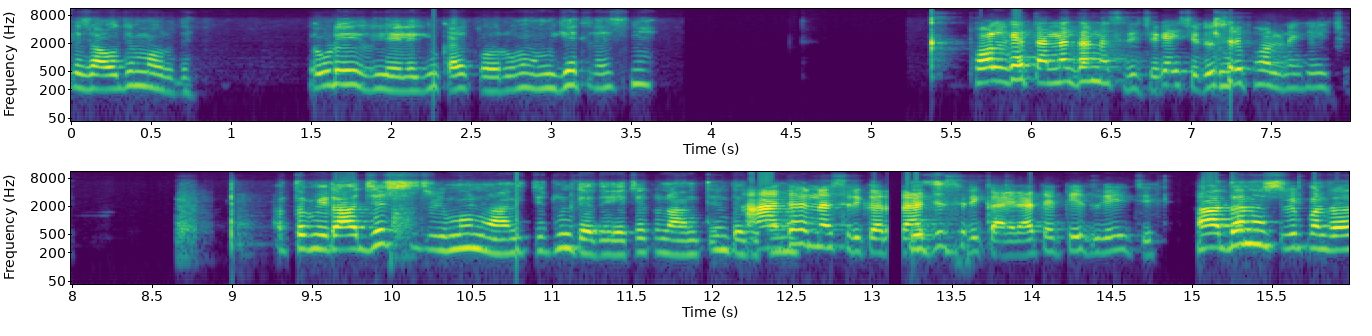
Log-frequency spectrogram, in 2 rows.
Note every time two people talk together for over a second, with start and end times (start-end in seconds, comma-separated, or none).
none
